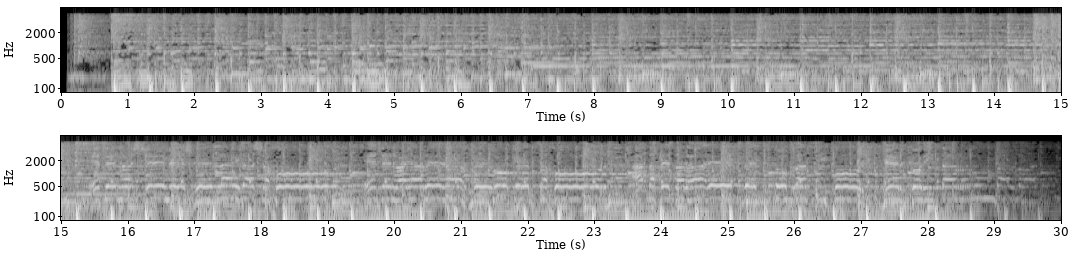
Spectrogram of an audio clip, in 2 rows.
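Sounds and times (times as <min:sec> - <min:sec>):
rumba music: 0:00.1 - 0:29.9.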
